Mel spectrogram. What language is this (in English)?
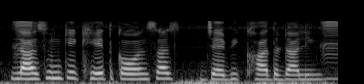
Bhojpuri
